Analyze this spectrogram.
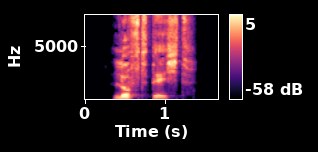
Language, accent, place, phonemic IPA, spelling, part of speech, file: German, Germany, Berlin, /ˈlʊftˌdɪçt/, luftdicht, adjective, De-luftdicht.ogg
- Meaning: airtight (blocking the passage of air)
